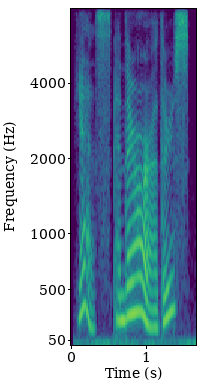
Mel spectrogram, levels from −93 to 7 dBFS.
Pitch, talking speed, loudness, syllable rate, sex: 245 Hz, 180 wpm, -18 LUFS, 5.4 syllables/s, female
